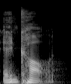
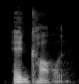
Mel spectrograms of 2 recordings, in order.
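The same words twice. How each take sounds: The two takes are said the same way.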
